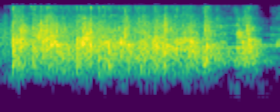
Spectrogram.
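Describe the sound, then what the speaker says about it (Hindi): Audience applause at a Brahma Kumaris spiritual talk in Radaur, Haryana: a dense, continuous crowd clapping that stays steady and loud for about two seconds, with no voices standing out. "ताली तो बजाओ।"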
